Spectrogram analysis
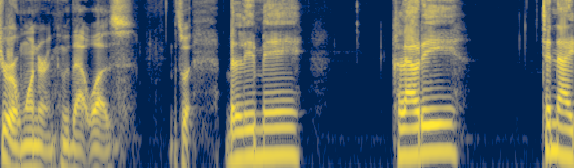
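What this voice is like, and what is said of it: Usual voice. Nothing is said of it.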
